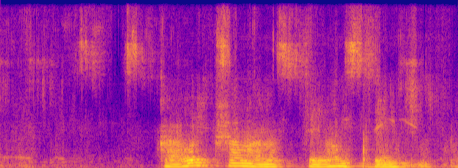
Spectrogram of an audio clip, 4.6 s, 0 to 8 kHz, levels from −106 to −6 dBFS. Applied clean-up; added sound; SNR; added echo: neural separator model SepFormer DNS4.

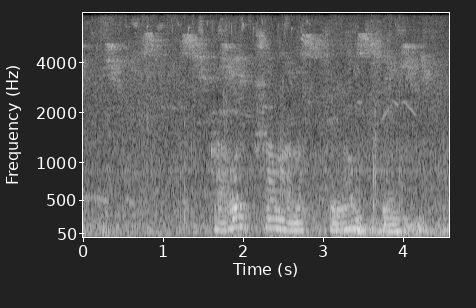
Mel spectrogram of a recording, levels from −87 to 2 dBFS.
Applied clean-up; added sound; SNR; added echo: none; Bird; 3 dB; reverberation time 0.3 s.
